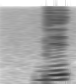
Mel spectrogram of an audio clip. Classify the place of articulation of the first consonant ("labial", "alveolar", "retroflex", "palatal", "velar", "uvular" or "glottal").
labial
